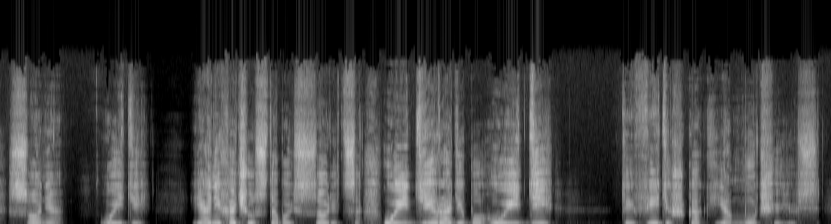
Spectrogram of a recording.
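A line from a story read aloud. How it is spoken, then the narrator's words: Angry, desperate shouting. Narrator (Russian): злобно кричала Наташа, сдержанно раздраженным и отчаянным голосом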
